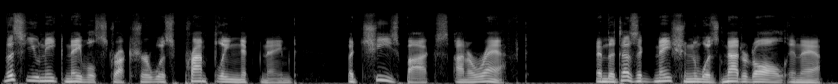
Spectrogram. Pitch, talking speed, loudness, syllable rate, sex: 120 Hz, 150 wpm, -22 LUFS, 4.8 syllables/s, male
